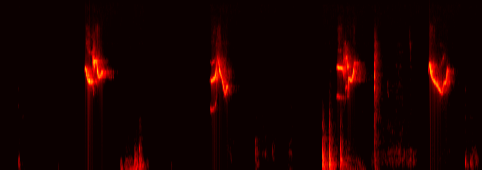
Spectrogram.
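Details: Blue-headed Vireo song in spring, perhaps in South Carolina: four sweet, slurred high phrases, each about half a second long, spaced two to three seconds apart, a slow, deliberate "vireo" song, with soft low knocks and thumps between them.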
